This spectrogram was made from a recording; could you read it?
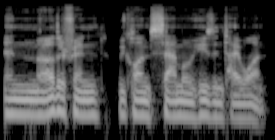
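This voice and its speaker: A young man hosting a podcast, relaxed and rambling, laughing easily as he talks. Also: low-pitched, brisk, dry recording, studio quality. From born in Africa, partly raised in Nepal. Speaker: podcast host. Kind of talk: casual chat.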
